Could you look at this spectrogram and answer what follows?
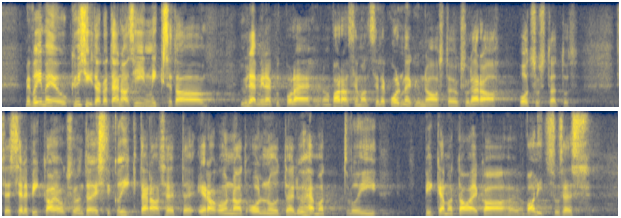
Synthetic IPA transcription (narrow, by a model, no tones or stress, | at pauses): me̞vɤjme̞jukysʲid̪̥ɑɡ̥ɑt̪ænɑsiːnmiksːe̞d̪̥ɑ | yleminekːˑut̪̚po̞levɑɾɑse̞mɑlt̪se̞lːeko̞lme̞kymneɑːst̪ɑjo̞ːksulæɾɑ̰o̞t̪sust̪ɑt̪ːˑud̪̥ | se̞st̪selːe̞pikːˑeɑjɑjo̞ksulo̞nt̪ɤ̞e̞st̪ikɤjkːt̪ænɑse̞d̪̥e̞ɾɑko̞nːɑd̪̥o̞lnud̪̥lyɦemɑt̪ːˑvɤj | pikːˑe̞mɑt̪ːˑɑe̞ɡ̥ɑvɑlʲit̪suse̞s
